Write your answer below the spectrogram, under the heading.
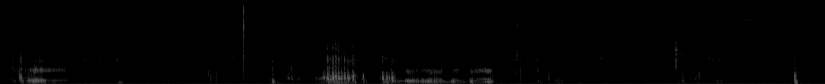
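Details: A Boston Terrier being woken up gives low, throaty grumbles and groans in short bursts.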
